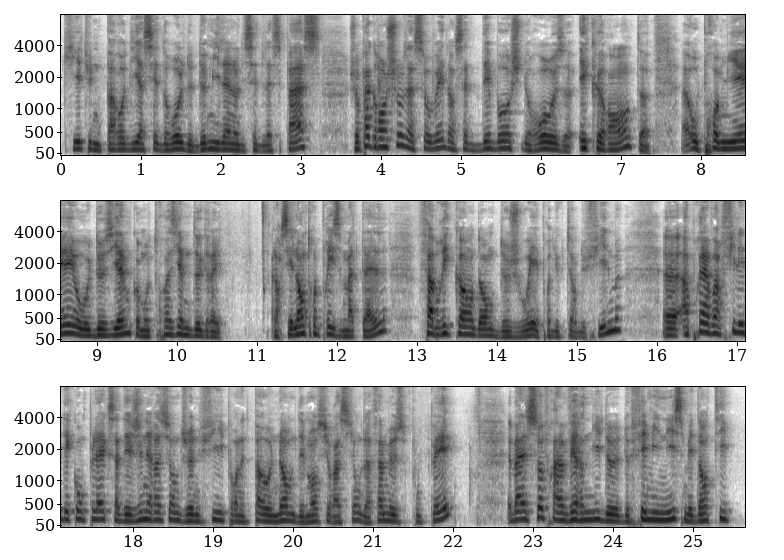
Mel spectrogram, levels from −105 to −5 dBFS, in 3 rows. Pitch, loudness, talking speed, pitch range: 145 Hz, -22 LUFS, 180 wpm, 130-165 Hz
